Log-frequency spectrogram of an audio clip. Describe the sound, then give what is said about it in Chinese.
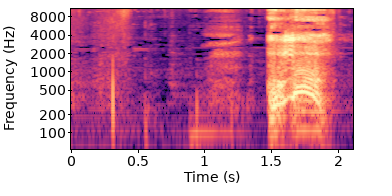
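A single loud, voiced cough, almost a throat-clearing "ahem," lasting about half a second after some faint breathy sounds, with no talking. “然后啊，他突然的咳嗽了一声”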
